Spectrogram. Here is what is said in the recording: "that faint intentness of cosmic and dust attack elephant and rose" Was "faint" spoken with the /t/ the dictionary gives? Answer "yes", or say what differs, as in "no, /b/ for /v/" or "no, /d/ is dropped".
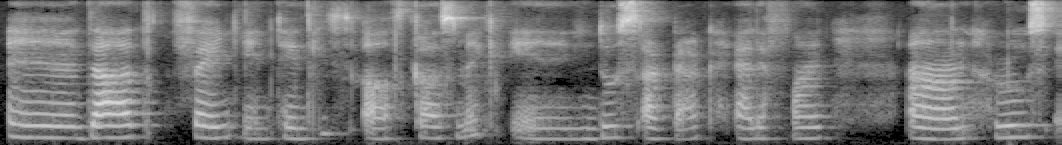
no, /t/ is dropped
